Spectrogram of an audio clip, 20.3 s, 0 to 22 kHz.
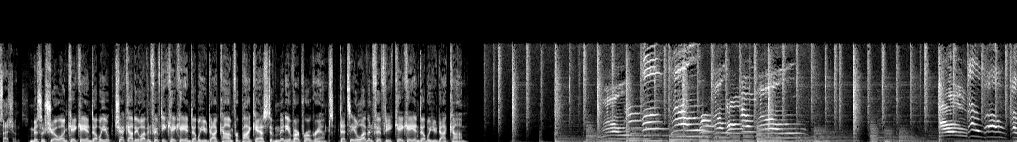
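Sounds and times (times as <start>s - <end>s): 
speech: 0.0s - 9.4s
steady musical backing: 10.4s - 20.3s
pitched cat meows arranged into a bouncy holiday tune: 11.9s - 16.3s, 18.7s - 20.3s.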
